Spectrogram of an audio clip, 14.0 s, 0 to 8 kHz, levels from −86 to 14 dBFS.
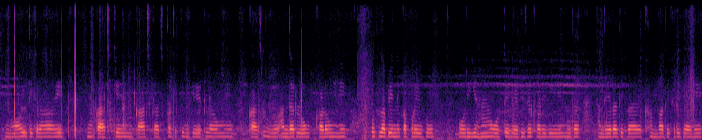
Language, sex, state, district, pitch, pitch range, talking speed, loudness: Hindi, female, Bihar, Jamui, 210 Hz, 210-215 Hz, 160 wpm, -24 LUFS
